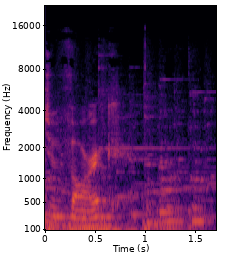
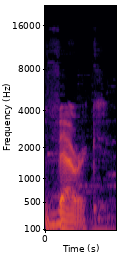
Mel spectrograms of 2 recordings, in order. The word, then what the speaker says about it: Varik: right took a seat to vark my name's pronounced varric yeah whatever anyways you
